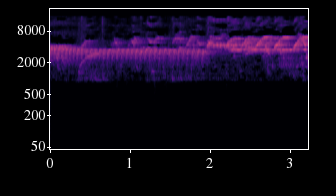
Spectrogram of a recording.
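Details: A male canary in aroused courtship song: a brief fast trill, then a run of repeated short upward-swept whistles growing louder toward the end.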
